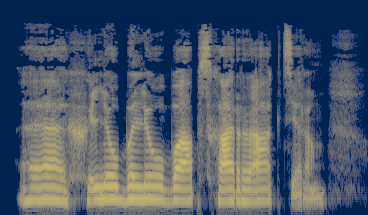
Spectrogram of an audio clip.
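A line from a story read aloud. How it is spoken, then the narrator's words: Affectionate drawl. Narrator (Russian): любовно протянул Водяной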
